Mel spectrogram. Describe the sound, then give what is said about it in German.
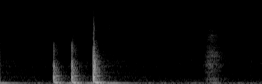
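Three quick knocks on the door of room 2.14, at the end of a long, deserted corridor, in a fast, even sequence, the third slightly louder, followed by a single softer knock after a short pause. No voices accompany them. “Zimmer 2.14. Hm. Ich, ich klopfe mal, ja?”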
